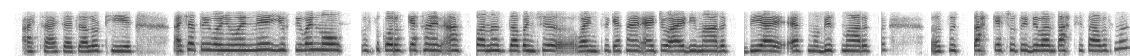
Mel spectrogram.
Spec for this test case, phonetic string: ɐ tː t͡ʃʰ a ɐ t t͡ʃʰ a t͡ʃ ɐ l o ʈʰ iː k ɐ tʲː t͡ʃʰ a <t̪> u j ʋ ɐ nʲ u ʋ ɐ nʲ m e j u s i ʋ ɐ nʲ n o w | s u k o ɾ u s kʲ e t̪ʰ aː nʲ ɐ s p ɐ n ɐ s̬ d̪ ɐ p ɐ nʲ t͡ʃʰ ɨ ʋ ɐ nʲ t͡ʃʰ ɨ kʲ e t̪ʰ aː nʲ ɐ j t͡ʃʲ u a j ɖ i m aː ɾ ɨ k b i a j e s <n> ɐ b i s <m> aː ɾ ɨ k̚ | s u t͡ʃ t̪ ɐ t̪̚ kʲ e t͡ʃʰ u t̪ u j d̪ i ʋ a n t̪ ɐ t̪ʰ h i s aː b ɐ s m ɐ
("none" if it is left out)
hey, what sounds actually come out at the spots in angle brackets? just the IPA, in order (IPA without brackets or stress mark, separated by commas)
t̪, m, m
